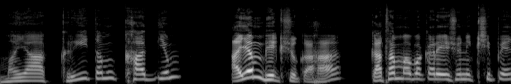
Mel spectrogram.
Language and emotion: Sanskrit, angry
